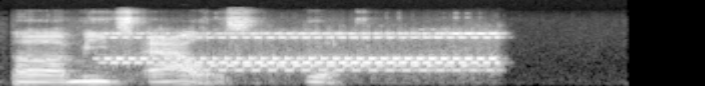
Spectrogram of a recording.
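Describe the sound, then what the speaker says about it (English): An old-style telephone bell rings loudly and continuously for a couple of seconds, starting under a brief bit of talk, then cuts off abruptly into silence. "Pardon my phone ringing."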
